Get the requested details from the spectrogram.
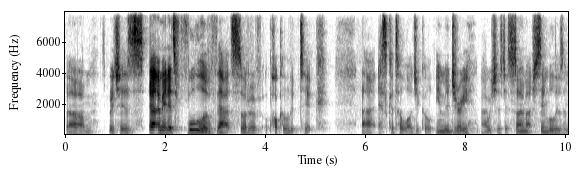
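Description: A man's ordinary speaking voice at a medium pitch, with lively intonation and big swings in loudness. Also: fairly slow pace. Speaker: podcast host. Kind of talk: interview conversation.

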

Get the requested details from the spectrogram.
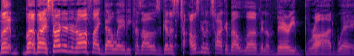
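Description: Very wide pitch swings mark this very fast-paced voice, captured on a very clean recording with a silent background. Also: man, high pitch for a man. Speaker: rapper. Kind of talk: casual chat with friends.

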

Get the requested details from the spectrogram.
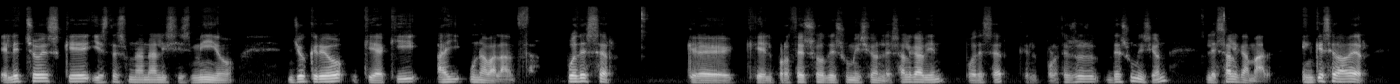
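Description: In a Spanish accent, a man speaks fairly slowly at a medium pitch with ordinary pitch variation, recorded dry and close with no echo. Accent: Spanish accent liked by viewers. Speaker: political commentator. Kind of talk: live-streamed political talk show.

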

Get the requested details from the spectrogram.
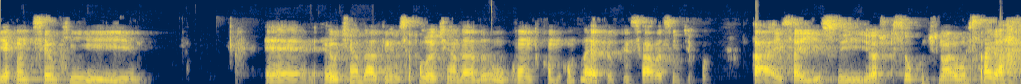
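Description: A man with a plain, everyday voice speaks at a fairly quick pace in a medium pitch, his intonation lively. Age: 20s. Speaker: graphic designer and debut novelist. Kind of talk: casual interview.

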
